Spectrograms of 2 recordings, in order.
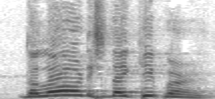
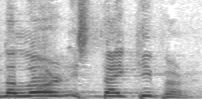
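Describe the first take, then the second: First: Slow, a bit louder, leaning on "Lord"; slow down and press "Lord" for the flock; emphatic repeat. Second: Said in the usual way. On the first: Shown as a demonstration. Repeat of the quoted verse.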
